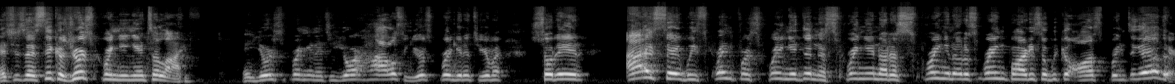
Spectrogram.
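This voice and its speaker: Here a man talks at a fairly quick pace. His pitch is extremely high, with ordinary pitch variation. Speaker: YouTube TV recap host. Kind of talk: casual recap chat.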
